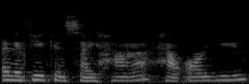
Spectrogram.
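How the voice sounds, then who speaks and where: With a Texan accent, a woman talks at a fairly slow pace and keeps her intonation fairly even. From Texas. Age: 60s. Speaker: weight-loss vlogger. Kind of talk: casual livestream chat. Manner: chatty, halting with fillers.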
